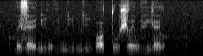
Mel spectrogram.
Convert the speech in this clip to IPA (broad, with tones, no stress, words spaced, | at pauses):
ɔ̤˨e̯zɛ˨e̯ ɗḭ˨wə̤˦ ɓḭ˨ ɓḭ˦˨ ɓɔ̰˦tːu˦ʃə˦e̯wɛ̤˦ jɛ˨lɔ̤˦˨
